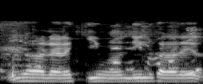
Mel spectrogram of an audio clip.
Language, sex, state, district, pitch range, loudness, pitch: Bengali, male, West Bengal, Paschim Medinipur, 150-155 Hz, -15 LUFS, 150 Hz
